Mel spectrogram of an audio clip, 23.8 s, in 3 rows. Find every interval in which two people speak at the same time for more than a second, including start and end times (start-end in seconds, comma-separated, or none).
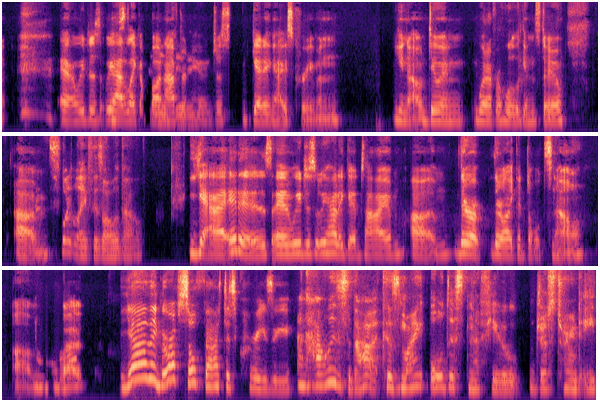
1.4-2.8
